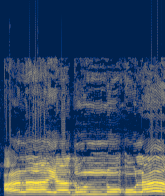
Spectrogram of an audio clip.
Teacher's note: di sini la Ika bertemu Hamzah dengan mad thi'i la Laika di kalimah Wahidah dinamakan mad wajib muttasil hukumnya maka dibaca al-isba Dibaca enam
